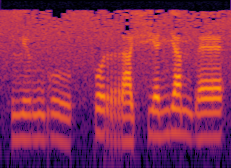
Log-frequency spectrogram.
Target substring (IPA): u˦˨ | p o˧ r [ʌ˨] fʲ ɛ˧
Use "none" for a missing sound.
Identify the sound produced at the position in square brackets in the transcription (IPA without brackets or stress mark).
a˨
